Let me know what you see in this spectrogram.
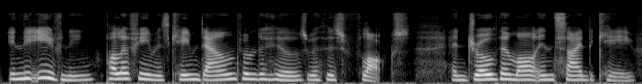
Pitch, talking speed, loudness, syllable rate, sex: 220 Hz, 175 wpm, -16 LUFS, 4.7 syllables/s, female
